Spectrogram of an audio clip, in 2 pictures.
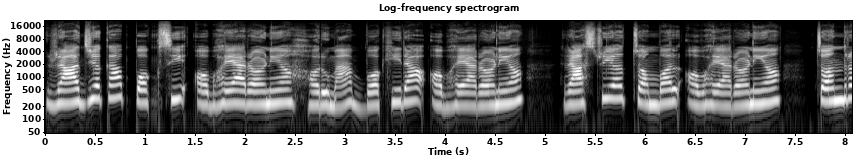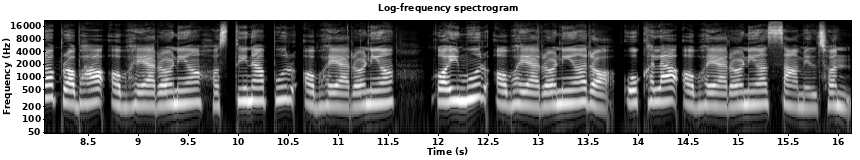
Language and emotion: Nepali, neutral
